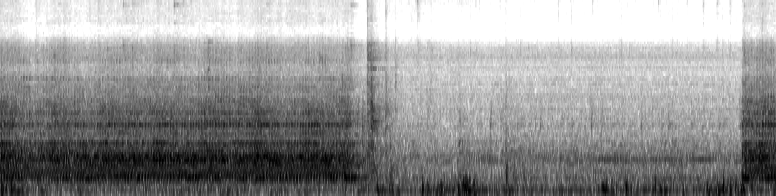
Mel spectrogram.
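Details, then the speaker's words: Vevor wire stripper, motor whine with fast rattling chatter then a quieter gap: stripper blade set a little too tight; fix by moving to the next hole or adjusting spring tension. "when you hear that chatter you know you're you're a little tight so you need to move it over to the next hole or adjust your uh adjust your spring tension up and down adj that up a little"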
